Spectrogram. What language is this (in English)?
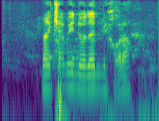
Persian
